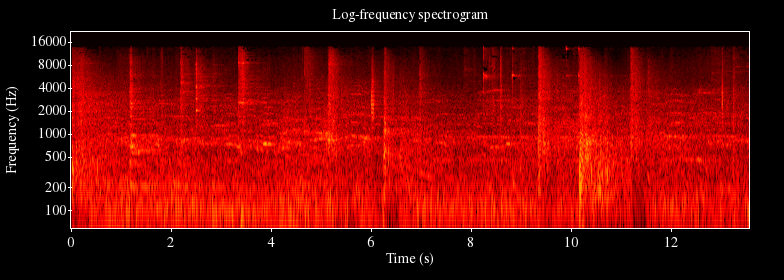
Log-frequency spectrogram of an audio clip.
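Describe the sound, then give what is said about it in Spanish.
Many sharp cracks from Venezuelan Bolivarian National Guard tanks firing on crowds in the streets, spaced irregularly over a dense, steady background din. “Bien, esta es la Guardia Nacional Bolivariana con los tanques disparándole a un pueblo que está desbordado en las calles”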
